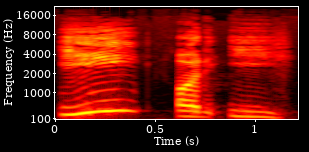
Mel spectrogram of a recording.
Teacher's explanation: संविरित का मतलब है बंध, लेकिन जब जिह्वा और मुख विवर के ऊपरी भाग के बीच कम से कम दूरी रहती है, यानी जिह्वा जो है वो तालु के बहुत नजदीक पहुंच जाती है, तब जो ध्वनियां उत्पन्न होती हैं वो है ई और ई, छोटी ई और बड़ी ई, ह्रस्व और दीर्घ।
